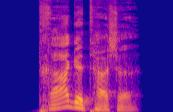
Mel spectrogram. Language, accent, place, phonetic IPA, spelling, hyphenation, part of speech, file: German, Germany, Berlin, [ˈtʁaːɡəˌtaʃə], Tragetasche, Tra‧ge‧ta‧sche, noun, De-Tragetasche.ogg
- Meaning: shopping bag, carrier bag, tote bag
